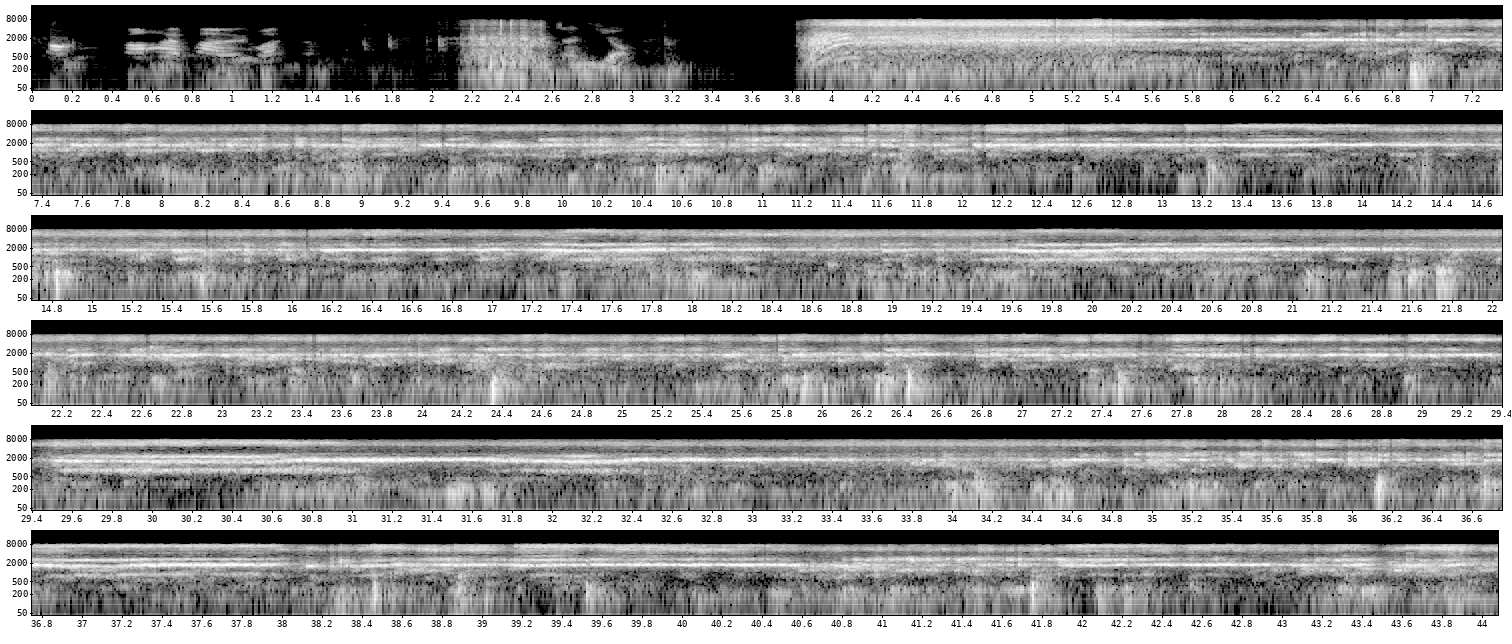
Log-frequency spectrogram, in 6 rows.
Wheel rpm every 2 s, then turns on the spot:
0, 10, 180, 230, 240, 230, 230, 230, 230, 230, 230, 230, 230, 230, 230, 220, 230, 230, 230, 230, 230, 230.
none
